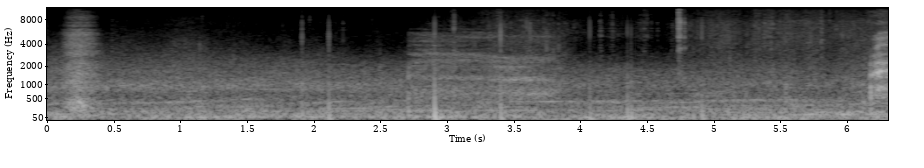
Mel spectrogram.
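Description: Faint rustling and small clicks as hands work a fish free in the mesh of a landing net, over a steady low rumble.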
